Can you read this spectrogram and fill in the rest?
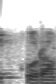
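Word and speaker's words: Kuram: ये हमें मिलती है कुरम in copper plate inscription. यहाँ पे स्पेलिंग मिस्टेक हो गई है, ये कुरम है, करम नहीं, कुरम। ओके, और किस बैटल में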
